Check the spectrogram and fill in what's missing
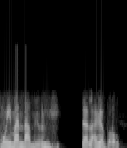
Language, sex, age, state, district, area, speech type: Assamese, female, 18-30, Assam, Dibrugarh, rural, conversation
